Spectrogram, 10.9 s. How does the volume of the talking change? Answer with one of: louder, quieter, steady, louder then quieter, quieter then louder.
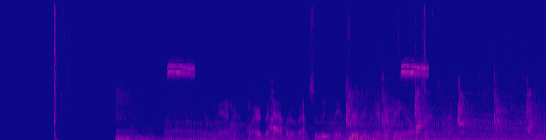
steady.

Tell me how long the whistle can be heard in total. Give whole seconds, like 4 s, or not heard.
3 s.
